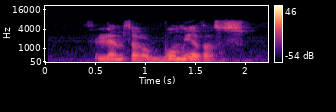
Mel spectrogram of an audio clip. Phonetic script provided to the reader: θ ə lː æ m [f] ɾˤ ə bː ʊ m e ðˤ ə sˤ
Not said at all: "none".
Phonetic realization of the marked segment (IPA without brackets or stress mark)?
θ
